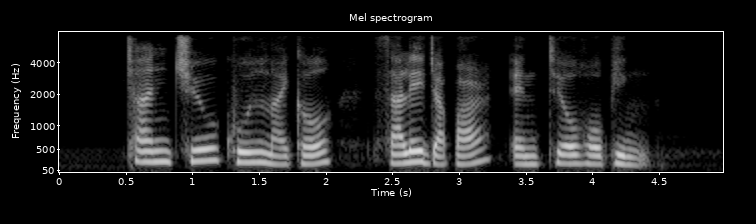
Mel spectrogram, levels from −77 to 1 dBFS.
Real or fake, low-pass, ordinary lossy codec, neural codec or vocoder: fake; 7.2 kHz; Opus, 64 kbps; codec, 16 kHz in and 24 kHz out, 0.9 kbps, LongCat-Audio-Codec, four codebook decoder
